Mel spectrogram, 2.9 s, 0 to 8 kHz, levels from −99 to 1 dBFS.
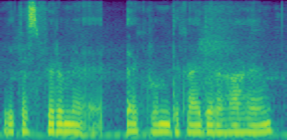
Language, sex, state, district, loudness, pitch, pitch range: Hindi, male, Arunachal Pradesh, Papum Pare, -16 LUFS, 115 Hz, 110-120 Hz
